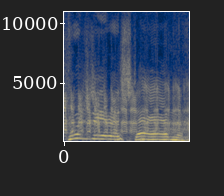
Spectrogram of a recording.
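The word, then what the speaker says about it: Waziristan: East Wazeristan. Actually, it's pronounced Wazeristan.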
